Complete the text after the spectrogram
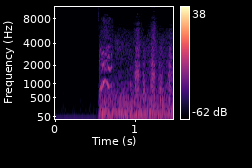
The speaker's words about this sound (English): Do you know whose dog this is?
